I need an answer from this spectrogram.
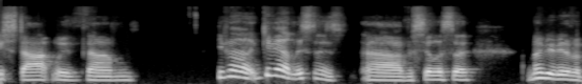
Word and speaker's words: Vasilis: yeah, you pronounced perfectly. Vasilis, as you said.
